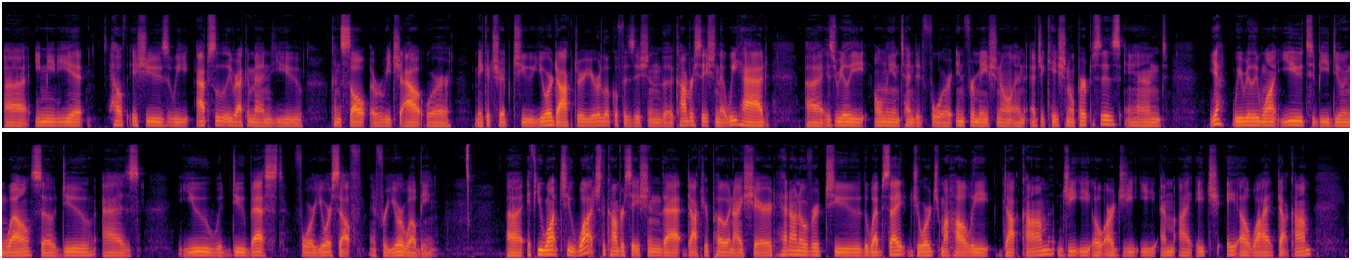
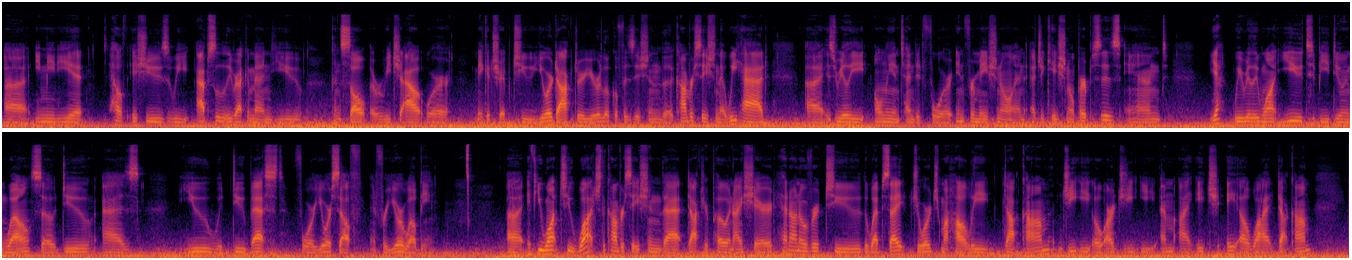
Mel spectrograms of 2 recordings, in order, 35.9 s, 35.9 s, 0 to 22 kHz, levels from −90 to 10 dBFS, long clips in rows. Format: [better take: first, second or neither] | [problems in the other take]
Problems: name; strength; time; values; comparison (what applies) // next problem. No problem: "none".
first | low rumble; noticeable; throughout; 15 dB below the speech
